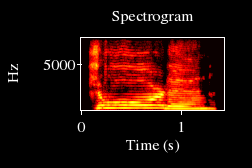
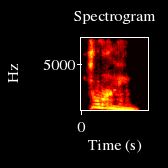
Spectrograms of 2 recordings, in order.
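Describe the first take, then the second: First: The name is called out with stretched sounds. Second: The name is yelled in an angry voice. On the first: "You could also do call the dog" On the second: "You could do it in an angry voice"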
